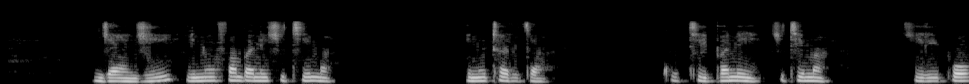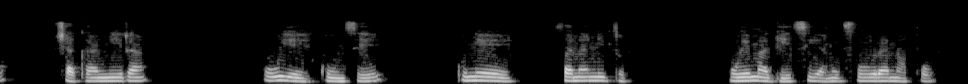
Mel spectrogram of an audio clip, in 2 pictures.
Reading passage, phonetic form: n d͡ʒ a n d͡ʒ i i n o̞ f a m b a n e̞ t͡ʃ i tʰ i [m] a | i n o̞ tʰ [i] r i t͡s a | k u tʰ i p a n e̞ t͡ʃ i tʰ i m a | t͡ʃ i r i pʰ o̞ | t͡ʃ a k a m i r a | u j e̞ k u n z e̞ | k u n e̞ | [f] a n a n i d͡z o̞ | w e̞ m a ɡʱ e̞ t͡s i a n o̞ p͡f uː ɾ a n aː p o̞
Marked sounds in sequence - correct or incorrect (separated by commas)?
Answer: correct, incorrect, correct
